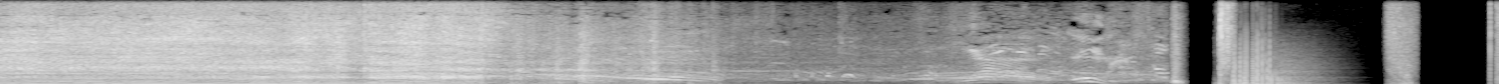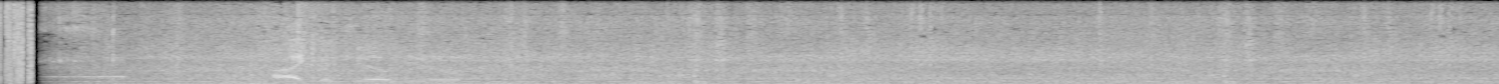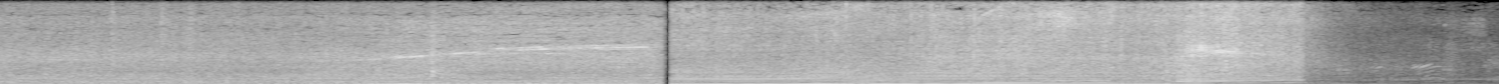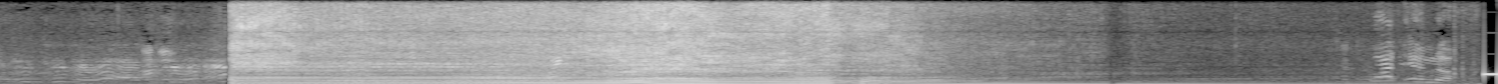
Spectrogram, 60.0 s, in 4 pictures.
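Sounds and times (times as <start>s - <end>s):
pickup engine revving hard: 0.0s - 5.2s, 36.7s - 43.2s, 47.3s - 58.1s
heavy engine rumbling: 0.0s - 8.2s, 15.4s - 59.8s
whistle rising in pitch: 15.4s - 16.4s, 33.6s - 36.6s.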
